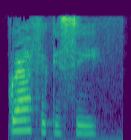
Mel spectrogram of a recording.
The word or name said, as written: graphicacy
